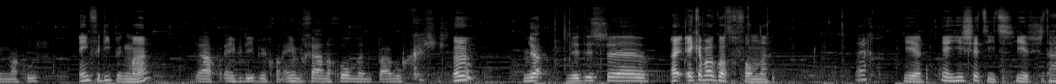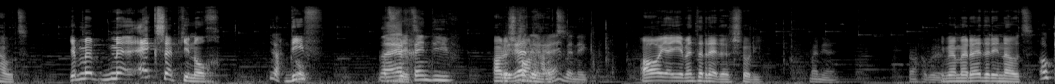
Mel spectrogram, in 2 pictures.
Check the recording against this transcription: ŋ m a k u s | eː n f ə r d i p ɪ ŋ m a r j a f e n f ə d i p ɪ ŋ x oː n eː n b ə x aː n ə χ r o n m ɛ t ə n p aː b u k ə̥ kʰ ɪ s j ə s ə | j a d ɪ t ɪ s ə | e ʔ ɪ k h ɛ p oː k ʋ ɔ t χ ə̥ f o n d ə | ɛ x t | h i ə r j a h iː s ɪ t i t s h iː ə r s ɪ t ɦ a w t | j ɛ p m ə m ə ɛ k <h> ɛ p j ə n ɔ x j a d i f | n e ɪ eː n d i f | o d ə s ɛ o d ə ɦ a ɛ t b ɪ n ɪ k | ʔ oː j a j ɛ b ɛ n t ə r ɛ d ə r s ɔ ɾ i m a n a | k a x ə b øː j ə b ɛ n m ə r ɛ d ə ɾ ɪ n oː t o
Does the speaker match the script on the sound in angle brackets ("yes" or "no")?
no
